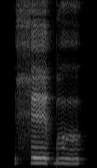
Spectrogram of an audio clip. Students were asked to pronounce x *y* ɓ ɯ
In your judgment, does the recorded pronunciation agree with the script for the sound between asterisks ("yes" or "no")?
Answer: no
